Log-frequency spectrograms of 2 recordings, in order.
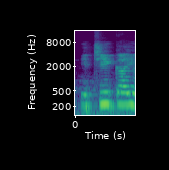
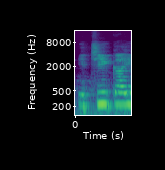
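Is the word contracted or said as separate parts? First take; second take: separate; separate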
